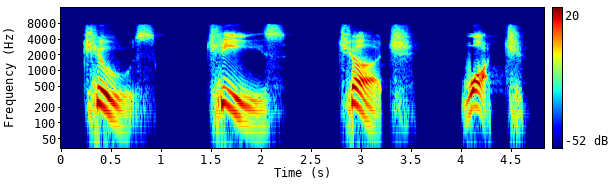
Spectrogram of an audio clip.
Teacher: So the first one is ch, ch. Again, I kept my tongue to the top of the teeth, and then after some time, I released it. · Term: ch sound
